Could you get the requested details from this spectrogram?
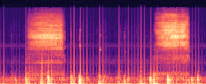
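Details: Nestling owl in a camera-watched nest box in Israel, wild, during feeding on a whole jird; two harsh hissing bursts about two seconds apart amid frequent clicks, taps and shuffling noises.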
